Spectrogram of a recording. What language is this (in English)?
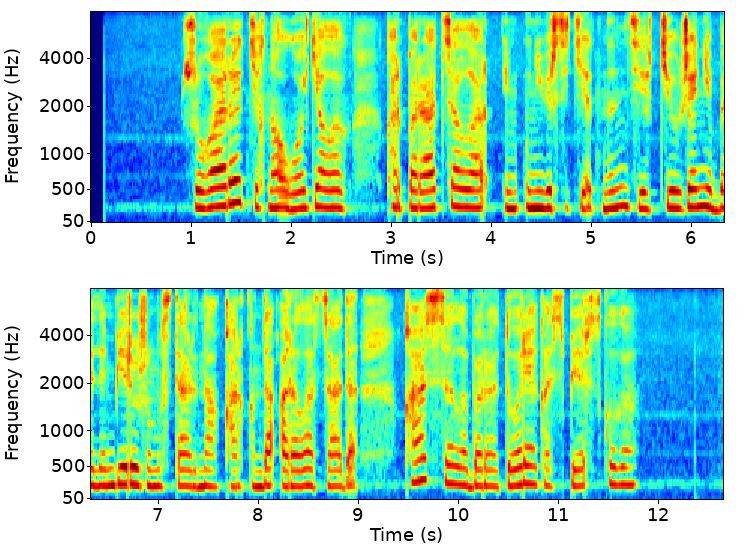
Kazakh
